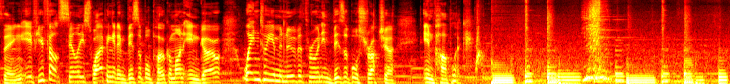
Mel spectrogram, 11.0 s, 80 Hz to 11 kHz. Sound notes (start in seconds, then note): 8.7 shwing!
